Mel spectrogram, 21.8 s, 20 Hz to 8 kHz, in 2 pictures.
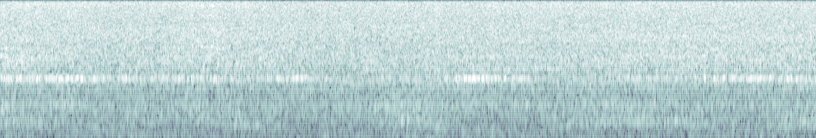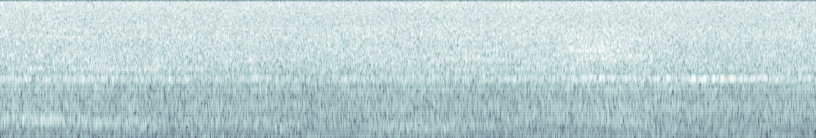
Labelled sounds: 6.1	6.5	vessel noise, 1.3 to 1.5 kHz

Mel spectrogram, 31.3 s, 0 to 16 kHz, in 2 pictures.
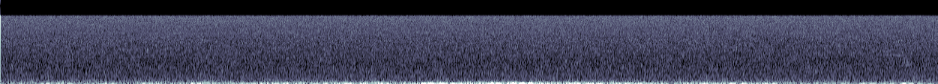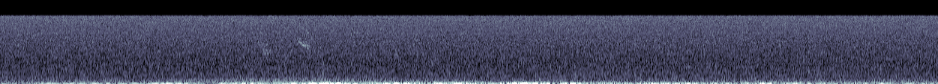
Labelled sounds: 20.6	20.8	humpback whale, 2.0 to 2.5 kHz

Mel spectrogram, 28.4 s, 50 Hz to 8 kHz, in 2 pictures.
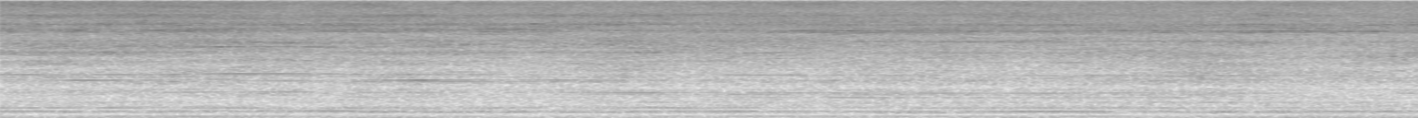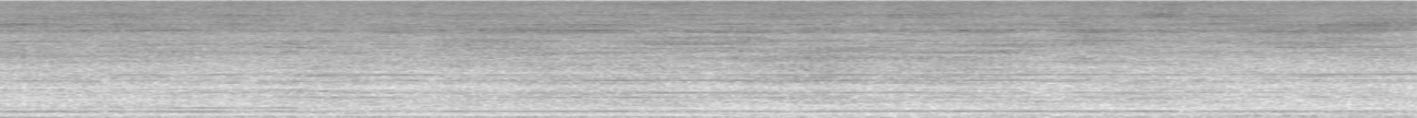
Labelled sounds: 0.7	1.0	vessel noise, 0.96 to 1.0 kHz
4.0	4.4	vessel noise, 0.90 to 1.1 kHz
7.9	8.6	vessel noise, 3.2 to 3.7 kHz
20.6	20.9	vessel noise, 2.4 to 2.7 kHz

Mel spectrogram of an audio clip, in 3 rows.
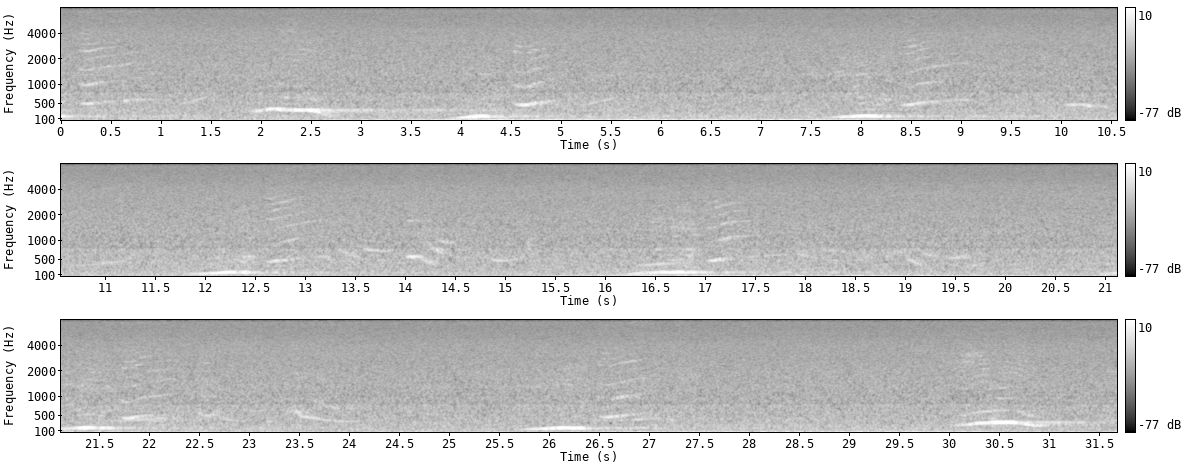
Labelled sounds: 0.2	0.8	humpback whale, 0.93 to 2.8 kHz
4.5	4.9	humpback whale, 0.90 to 1.1 kHz
8.6	9.1	humpback whale, 0.99 to 1.9 kHz
12.6	12.9	humpback whale, 2.6 to 3.1 kHz
17.1	17.5	humpback whale, 0.96 to 2.8 kHz
21.9	22.2	humpback whale, 0.93 to 1.1 kHz
26.6	27.0	humpback whale, 0.90 to 2.8 kHz

